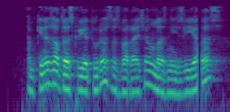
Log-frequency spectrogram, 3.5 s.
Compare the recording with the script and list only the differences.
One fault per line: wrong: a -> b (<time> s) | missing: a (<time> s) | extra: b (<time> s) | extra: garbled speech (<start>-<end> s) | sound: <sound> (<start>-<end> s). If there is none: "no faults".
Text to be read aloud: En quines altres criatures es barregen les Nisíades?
wrong: En -> Amb (0.5 s)
sound: dropout (2.9-3.0 s)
